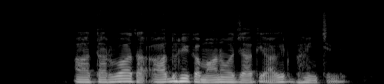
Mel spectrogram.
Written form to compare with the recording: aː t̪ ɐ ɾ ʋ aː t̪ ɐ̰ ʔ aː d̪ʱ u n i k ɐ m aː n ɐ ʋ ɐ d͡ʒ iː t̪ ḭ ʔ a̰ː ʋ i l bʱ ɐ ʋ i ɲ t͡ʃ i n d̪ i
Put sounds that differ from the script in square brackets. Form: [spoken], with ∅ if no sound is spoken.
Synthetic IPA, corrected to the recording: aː t̪ ɐ ɾ ʋ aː t̪ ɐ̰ ʔ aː d̪ʱ u n i k ɐ m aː n ɐ ʋ ɐ d͡ʒ [aː] t̪ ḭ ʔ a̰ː ʋ i [ɾ] bʱ ɐ ʋ i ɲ t͡ʃ i n d̪ i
